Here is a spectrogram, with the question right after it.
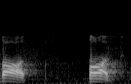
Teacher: ضاد کا جو مخرج ہے وہ ہے زبان کی کروٹ. ہماری جو زبان ہے پوری, یہ زبان کی ایسی شیپ ہے, صحیح نا, شکل ہے زبان کی.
